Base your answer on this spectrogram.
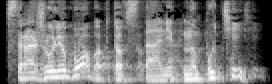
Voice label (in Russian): levelup ru; Monkey; dota2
